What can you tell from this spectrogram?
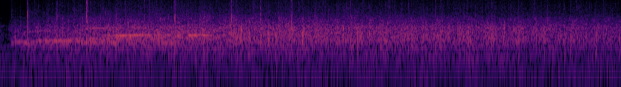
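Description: A crowd claps and cheers steadily for several seconds as students of an incoming class who share a first name are called on to cheer, dense applause filling the space, with a few brief whoops or whistles rising above it near the start.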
